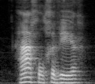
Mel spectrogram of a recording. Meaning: shotgun
- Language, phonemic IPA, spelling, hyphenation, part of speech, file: Dutch, /ˈɦaː.ɣəl.ɣəˌʋeːr/, hagelgeweer, ha‧gel‧ge‧weer, noun, Nl-hagelgeweer.ogg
